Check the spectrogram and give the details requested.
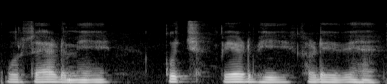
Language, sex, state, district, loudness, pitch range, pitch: Hindi, male, Uttar Pradesh, Saharanpur, -17 LUFS, 105-115 Hz, 110 Hz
